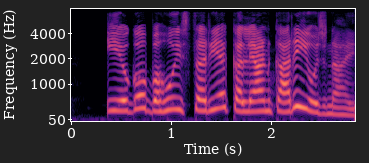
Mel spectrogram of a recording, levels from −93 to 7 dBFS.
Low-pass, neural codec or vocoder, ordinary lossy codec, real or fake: 7.2 kHz; none; none; real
